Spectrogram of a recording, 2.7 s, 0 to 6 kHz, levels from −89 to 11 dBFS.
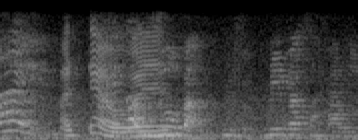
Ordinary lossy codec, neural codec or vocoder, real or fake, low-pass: none; none; real; 5.4 kHz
